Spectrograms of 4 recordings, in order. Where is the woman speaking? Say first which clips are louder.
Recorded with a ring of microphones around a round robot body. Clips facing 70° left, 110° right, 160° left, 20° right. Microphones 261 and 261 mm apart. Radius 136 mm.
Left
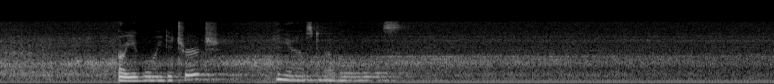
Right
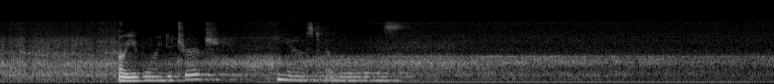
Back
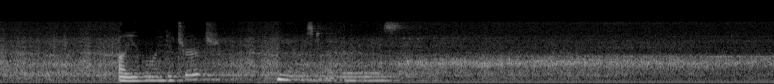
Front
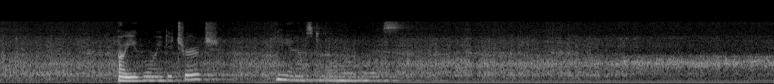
Even, front 5 dB; 25° right, 1.1 m; by 4.0 s 30° left, 4 m.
